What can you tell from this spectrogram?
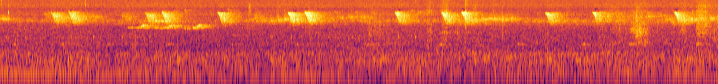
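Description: Faint outdoor ambience with a small animal's short, high chirps, often in pairs, repeating about every second; a brief run of three lower notes sounds about two seconds in.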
